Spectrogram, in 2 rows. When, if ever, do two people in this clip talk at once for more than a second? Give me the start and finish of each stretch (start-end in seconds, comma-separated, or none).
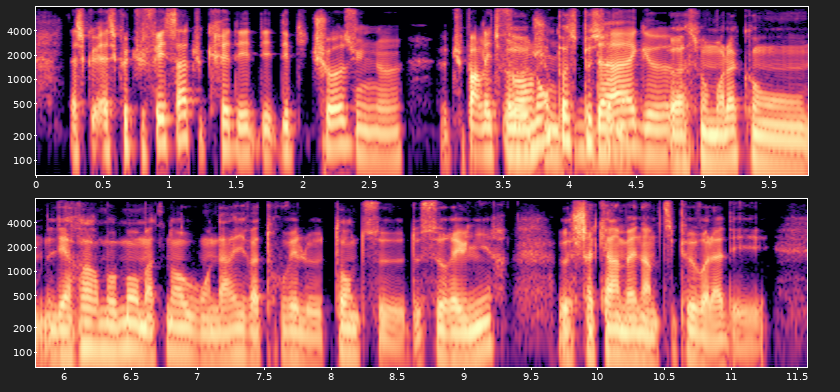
3.5-4.9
